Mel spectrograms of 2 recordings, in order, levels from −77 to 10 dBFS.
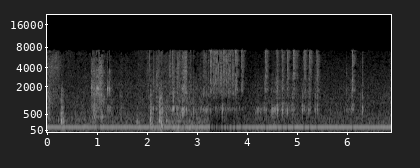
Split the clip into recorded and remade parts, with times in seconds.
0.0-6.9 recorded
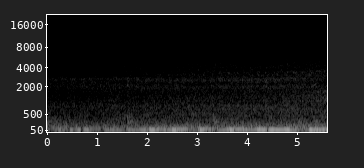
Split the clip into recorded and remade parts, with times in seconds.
0.0-2.1 recorded; 2.1-2.7 remade; 2.7-5.6 recorded

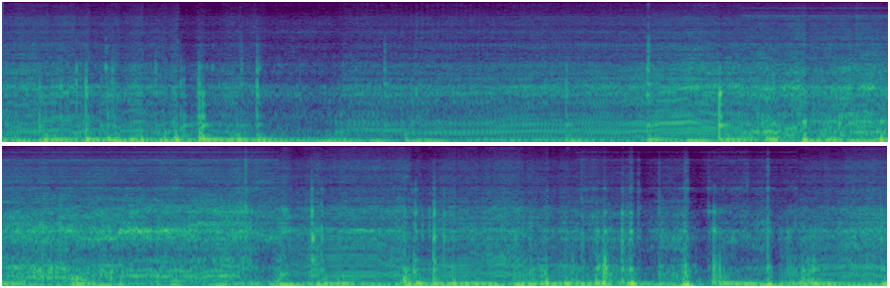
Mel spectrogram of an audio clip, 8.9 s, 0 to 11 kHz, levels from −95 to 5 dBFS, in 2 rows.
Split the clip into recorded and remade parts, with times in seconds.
0.0-3.7 recorded; 3.7-5.8 remade; 5.8-7.3 recorded; 7.3-8.4 remade; 8.4-8.9 recorded

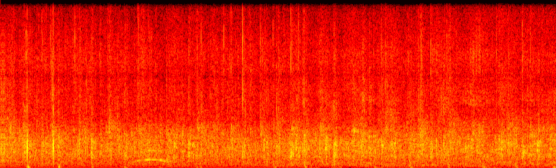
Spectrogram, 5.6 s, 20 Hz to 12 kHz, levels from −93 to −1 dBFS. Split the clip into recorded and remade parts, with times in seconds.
0.0-1.6 recorded; 1.6-2.0 remade; 2.0-3.0 recorded; 3.0-4.0 remade; 4.0-4.5 recorded; 4.5-5.6 remade

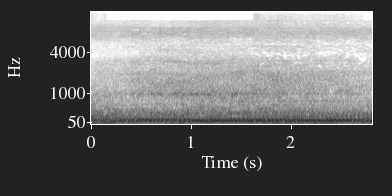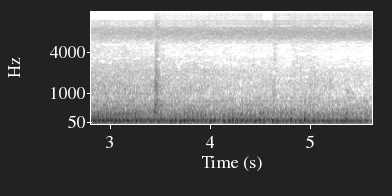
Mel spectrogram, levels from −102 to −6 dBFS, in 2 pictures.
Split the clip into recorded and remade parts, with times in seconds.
0.0-1.6 remade; 1.6-5.6 recorded

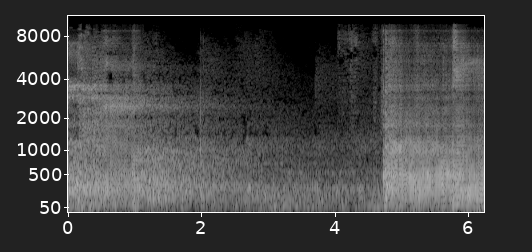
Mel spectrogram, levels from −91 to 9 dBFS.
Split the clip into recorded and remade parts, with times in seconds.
0.0-0.5 recorded; 0.5-1.1 remade; 1.1-4.8 recorded; 4.8-6.2 remade

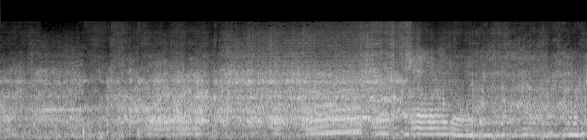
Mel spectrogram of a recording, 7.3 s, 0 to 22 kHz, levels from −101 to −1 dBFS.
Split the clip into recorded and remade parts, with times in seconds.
0.0-0.5 remade; 0.5-1.0 recorded; 1.0-2.9 remade; 2.9-4.9 recorded; 4.9-7.3 remade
